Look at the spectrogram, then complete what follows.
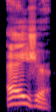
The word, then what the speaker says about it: Azure: the exact pronation I I think it's not a z sound but more like a j yeah Azure asure Azure asure Azure Asia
